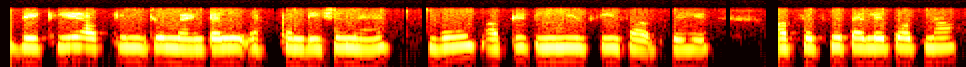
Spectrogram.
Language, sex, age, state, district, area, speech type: Hindi, male, 60+, Rajasthan, Jaipur, urban, conversation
